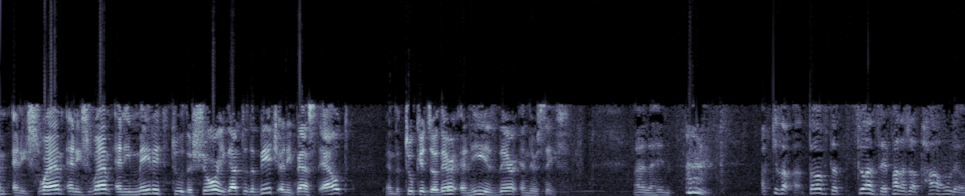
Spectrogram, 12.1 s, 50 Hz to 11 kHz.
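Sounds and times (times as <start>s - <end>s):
man clearing his throat: 8.5s - 9.0s.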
